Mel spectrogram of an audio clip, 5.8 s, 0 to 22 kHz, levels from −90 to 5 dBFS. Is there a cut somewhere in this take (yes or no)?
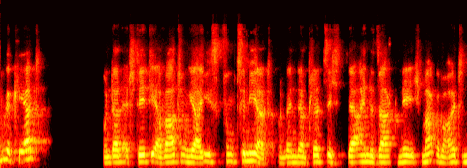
yes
